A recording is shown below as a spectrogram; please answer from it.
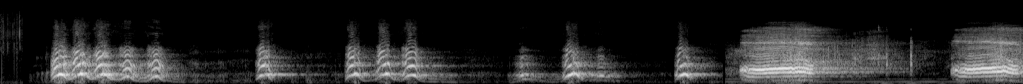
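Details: Farm dog barking: short rapid barks in bursts, a quick run of four or five, then single barks every second or so, ending in longer drawn-out whining howls.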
